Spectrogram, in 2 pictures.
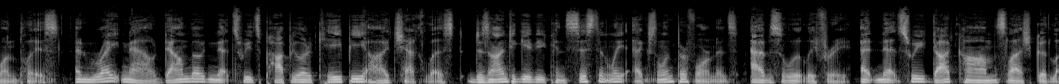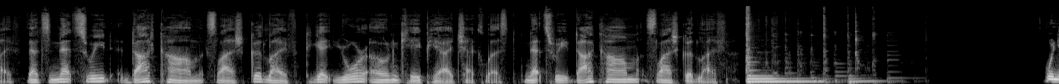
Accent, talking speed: American, 105 wpm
